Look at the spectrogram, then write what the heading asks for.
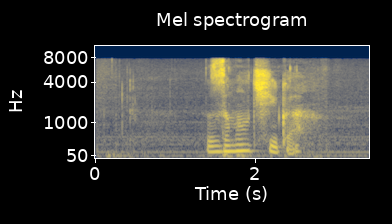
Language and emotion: Russian, angry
